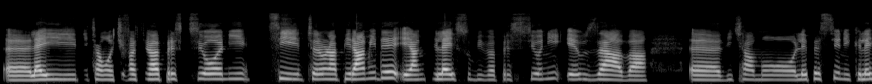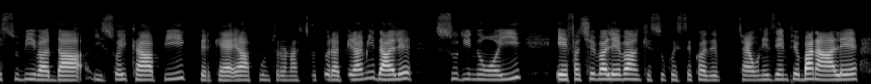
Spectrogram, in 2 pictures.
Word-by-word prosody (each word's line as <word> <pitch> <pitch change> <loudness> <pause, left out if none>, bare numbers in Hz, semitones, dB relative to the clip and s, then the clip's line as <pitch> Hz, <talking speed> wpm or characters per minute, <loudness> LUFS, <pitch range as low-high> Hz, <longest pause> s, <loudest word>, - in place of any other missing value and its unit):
ehm, 200 0 +1
lei, 230 +1 +2
diciamo 220 0 -3
ci 210 - -11
faceva 240 0 +3
pressioni 250 0 -2
sì, 250 -3 -3
c'era 245 +2 -1
una 240 0 +4
piramide, 265 +4 +3
e 230 - +2
anche 230 +2 0
lei 235 0 +5
subiva 220 -2 -12
pressioni, 245 +5 -11
e 235 0 -1
usava, 215 -3 +1 0.4
ehm, 210 -1 -1
diciamo, 215 0 -6
le 230 +2 -3
pressioni 260 0 -7
che 235 - -6
lei 240 +1 0
subiva 230 -3 -2
da 205 0 +4
i 225 - -15
suoi 230 +5 -6
capi, 225 +5 0
perché 200 -1 -2
è - - -3
appunto, 205 +1 -2
era 205 - -9
una 200 0 -10
struttura 210 +2 -6
piramidale, 230 +3 +3 0.2
su 260 - -13
di 245 0 -12
noi, 230 +5 -5 0.3
e 230 -1 +4
faceva 240 +1 +2
leva 235 +1 +4
anche 225 -2 -3
su 230 - -15
queste 220 +1 -12
cose. 205 -3 -5
Cioè, 210 -2 -3
1 205 +2 -6
esempio 230 +1 -4
banale, 230 -1 +6
230 Hz, 170 wpm, -23 LUFS, 215-245 Hz, 0.4 s, banale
